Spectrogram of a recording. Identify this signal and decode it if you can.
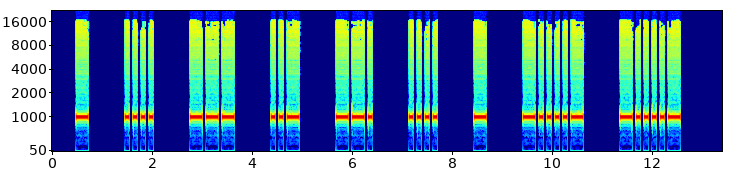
Morse code, heard as a keyed tone, about 15 wpm, spaced as for 8 wpm, 1000 Hz. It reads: THOUGHT--
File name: qotdfiles / 8wpm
